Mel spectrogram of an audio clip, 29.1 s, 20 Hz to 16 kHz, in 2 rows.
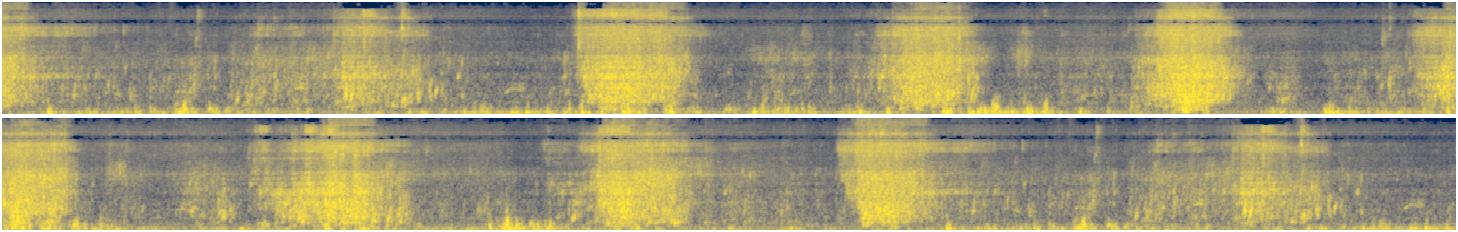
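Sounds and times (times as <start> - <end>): ocean waves washing ashore: 0.0 - 29.0.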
